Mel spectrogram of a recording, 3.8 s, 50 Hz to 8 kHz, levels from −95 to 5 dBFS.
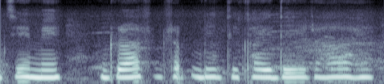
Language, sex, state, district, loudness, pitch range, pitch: Hindi, female, Arunachal Pradesh, Longding, -13 LUFS, 225-235 Hz, 230 Hz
